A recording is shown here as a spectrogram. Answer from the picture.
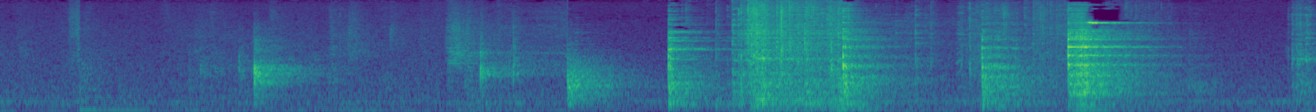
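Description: A table knife cutting through toast on a ceramic plate: a run of scrapes and sharp clinks of the blade against the plate, starting about a second in and loudest in the second half.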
